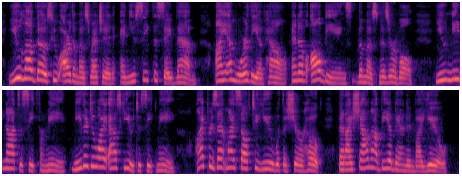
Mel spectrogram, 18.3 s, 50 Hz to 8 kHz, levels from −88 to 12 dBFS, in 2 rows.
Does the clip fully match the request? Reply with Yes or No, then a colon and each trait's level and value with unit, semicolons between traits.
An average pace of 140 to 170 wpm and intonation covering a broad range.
No: average, 190 wpm; wide, 6.7 semitones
